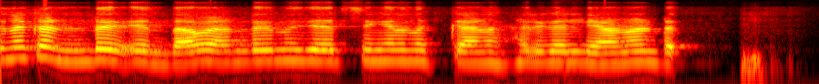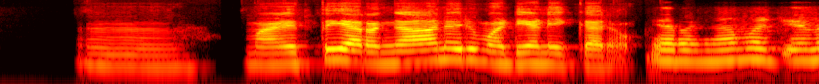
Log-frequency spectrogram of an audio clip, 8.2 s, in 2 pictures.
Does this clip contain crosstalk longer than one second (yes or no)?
no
